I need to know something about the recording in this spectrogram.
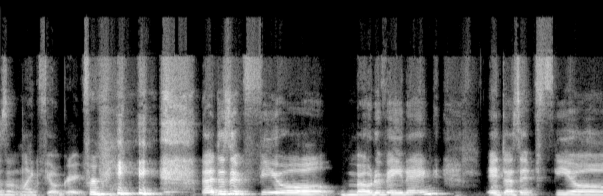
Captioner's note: laughter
